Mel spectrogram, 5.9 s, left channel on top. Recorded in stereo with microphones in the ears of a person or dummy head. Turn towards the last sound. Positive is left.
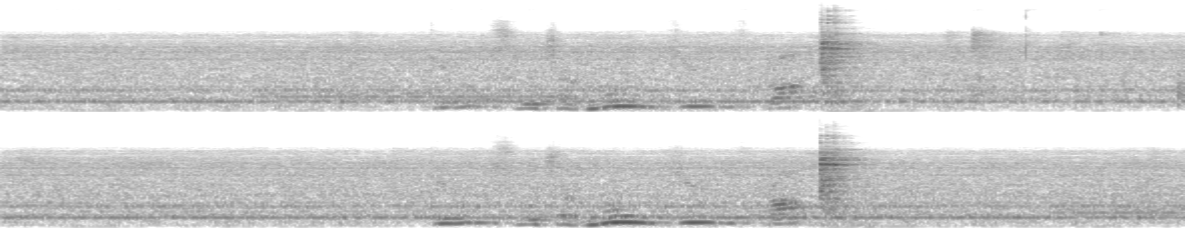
turn(degrees=-70)  # may be behind; listen again after turning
